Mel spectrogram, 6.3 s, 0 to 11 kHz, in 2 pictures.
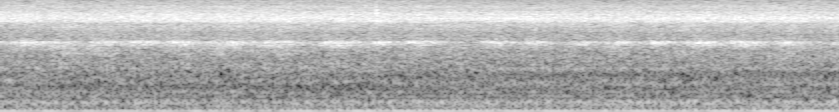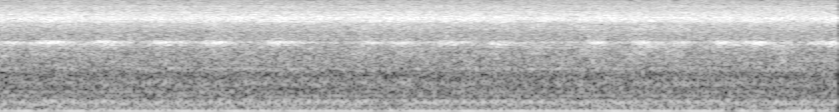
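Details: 2004 BMW 325i E46 petrol engine just after cold start, before replacing oil separator and DISA flapper and cleaning injectors and idle valve: shaky, stumbling idle with misfire; hesitates only at idle.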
